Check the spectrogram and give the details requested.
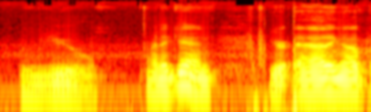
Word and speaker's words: mu: given here it's denoted mu it looks like a u it rhymes with u but it is actually the greek letter mu and again you're adding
